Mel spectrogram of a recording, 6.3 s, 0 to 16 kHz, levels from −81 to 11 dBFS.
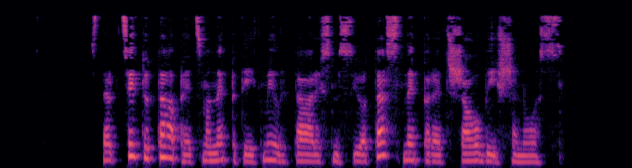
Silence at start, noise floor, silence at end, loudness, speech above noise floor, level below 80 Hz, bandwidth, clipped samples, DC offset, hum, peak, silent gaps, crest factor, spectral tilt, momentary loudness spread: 0.9 s; -86 dBFS; 0.7 s; -24 LUFS; 61 dB; -72 dBFS; 12 kHz; under 0.1%; under 0.1%; none; -6 dBFS; none; 22 dB; -3 dB/octave; 9 LU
